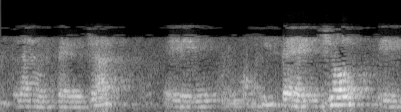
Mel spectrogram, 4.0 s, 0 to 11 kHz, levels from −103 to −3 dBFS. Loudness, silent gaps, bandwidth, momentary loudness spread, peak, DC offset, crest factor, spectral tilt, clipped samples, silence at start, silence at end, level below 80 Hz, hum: -25 LUFS; none; 5.2 kHz; 15 LU; -4 dBFS; under 0.1%; 22 dB; -10 dB/octave; under 0.1%; 0 s; 0 s; -52 dBFS; none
